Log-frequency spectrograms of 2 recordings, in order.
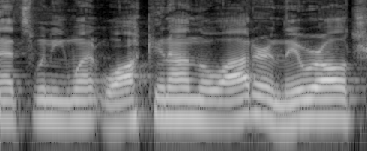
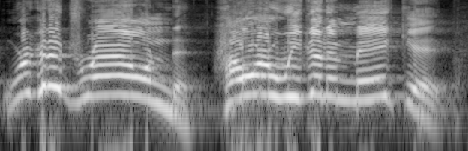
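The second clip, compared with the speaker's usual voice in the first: much higher, louder, hammed-up panic; panicked disciples; 17 dB louder than usual. Preacher voicing disciples in the storm, hammed-up panic. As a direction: cry out like men sure the boat is sinking. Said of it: "They're tripping".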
